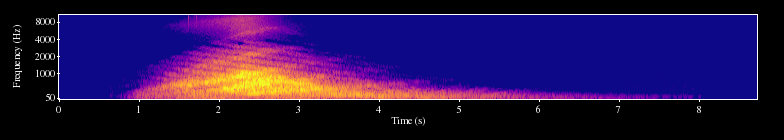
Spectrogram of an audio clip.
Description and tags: CP Sci-Fi Ship Pass 03
A spaceship flyby. A little doppler shift in there. A little reminiscent of a tie fighter.
sci-fi, spaceship, swish, whoosh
